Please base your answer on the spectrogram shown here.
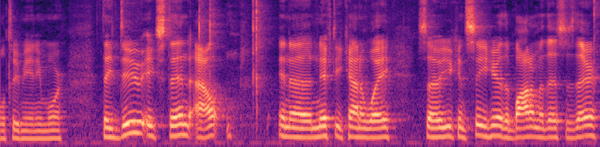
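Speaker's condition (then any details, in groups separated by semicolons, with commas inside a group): No condition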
